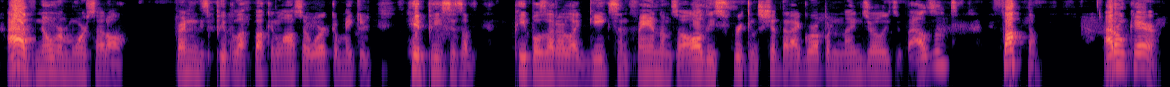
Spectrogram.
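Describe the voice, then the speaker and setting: A man in his thirties ranting about pop culture news, loud, profane and heated, shifting between yelling and low muttering, with a slightly raspy voice. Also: no room sound. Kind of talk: angry ranting commentary.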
